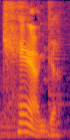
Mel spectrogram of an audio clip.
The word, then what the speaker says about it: King: Russ is in Kang, or King, North Carolina. King, pronounced Kang, as a native.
